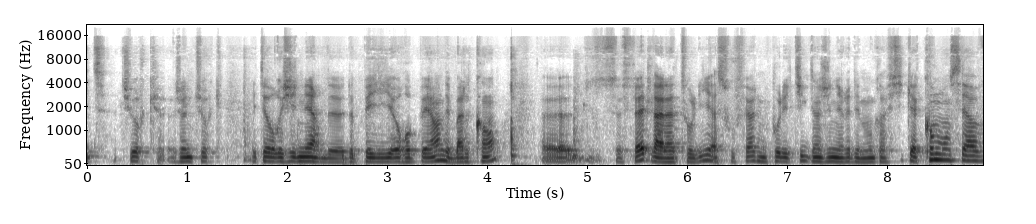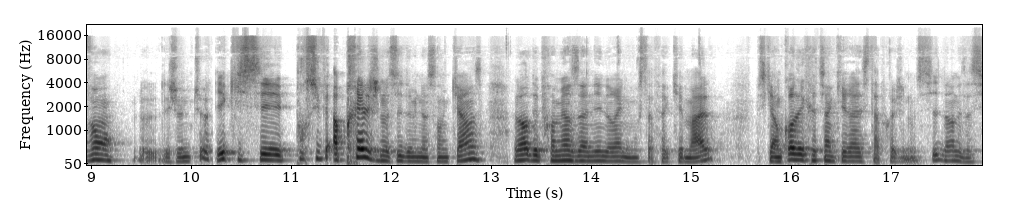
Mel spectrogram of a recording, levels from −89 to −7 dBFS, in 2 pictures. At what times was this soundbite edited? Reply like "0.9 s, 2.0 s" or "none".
4.5 s, 10.2 s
